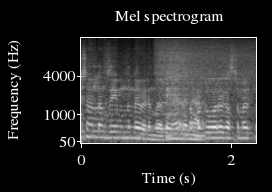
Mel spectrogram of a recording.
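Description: Men talking, with a steady hiss joining about a second in.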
